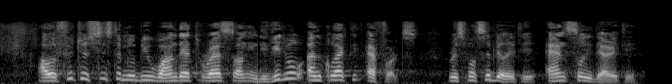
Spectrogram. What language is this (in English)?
English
